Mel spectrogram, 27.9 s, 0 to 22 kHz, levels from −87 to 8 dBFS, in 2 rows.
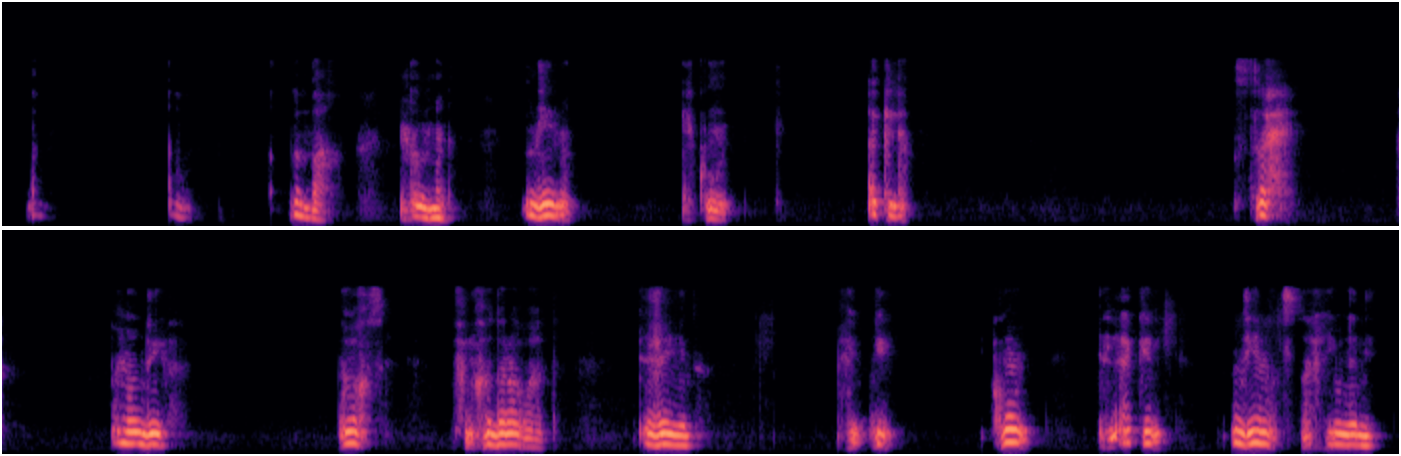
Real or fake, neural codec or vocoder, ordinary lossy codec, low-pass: fake; codec, 16 kHz, 6 kbps, DAC; none; none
